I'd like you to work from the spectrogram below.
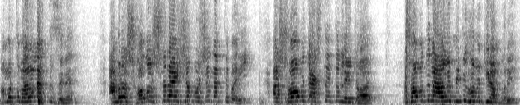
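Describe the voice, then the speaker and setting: Brief: a man as a whiny club member, very high, fast voice, music behind. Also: animated, bright, forceful tone, slight background noise, exaggerated voice. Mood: whiny, demanding. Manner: complaining and demanding. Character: whiny, status-hungry young club member.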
